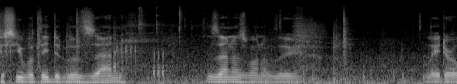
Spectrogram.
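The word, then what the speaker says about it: Xen: what they did with Zen is one of the later levels assuming you pronounce it Zen and not sen that would be absurd wait a minute do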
